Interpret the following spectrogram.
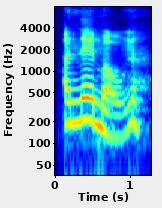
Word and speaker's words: anemone: So Baronade's title is Bioelectrics Anemone. I don't know how to pronounce Anemone.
